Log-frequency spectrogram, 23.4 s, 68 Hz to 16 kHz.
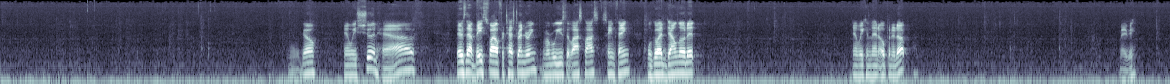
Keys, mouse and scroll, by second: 1.9 click, 3.4-4.3 scroll, 4.3 click, 5.7-6.9 scroll, 7.1 scroll, 7.6 scroll, 8.5 scroll, 12.0 click, 15.1 click.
